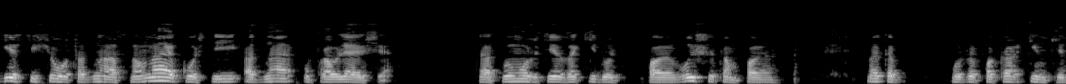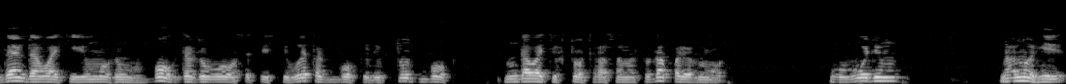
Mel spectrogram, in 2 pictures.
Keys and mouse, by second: 0.4-1.4 middle drag, 2.9 r, 6.2 click, 8.5-10.2 middle drag, 11.8 r, 14.9 click, 15.4 r, 17.9-18.9 middle drag, 19.8 shift+middle click.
